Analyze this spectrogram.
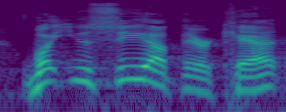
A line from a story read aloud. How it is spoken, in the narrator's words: Nathan asked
